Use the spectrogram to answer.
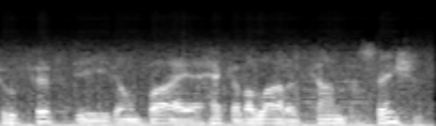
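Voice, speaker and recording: An older man with an American accent, playing a crusty, proud, wry old hotel owner in a vintage crime drama, speaking in a blunt, folksy, deadpan way. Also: fairly low pitch, fairly quick, music in the background, natural voice. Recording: tinny vintage broadcast, faint noise.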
